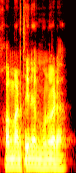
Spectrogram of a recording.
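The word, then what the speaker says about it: Juan Martínez Munuera: Juan Martínez, perdón, Juan Martínez Munera, eh, detallitos.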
